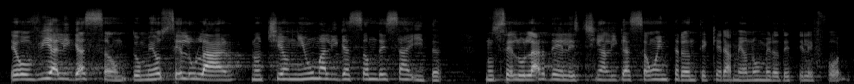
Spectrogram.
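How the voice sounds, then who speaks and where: A woman telling her testimony in a church, making earnest, pleading appeals to the listener. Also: medium pitch. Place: church hall. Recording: long church hall reverb.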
